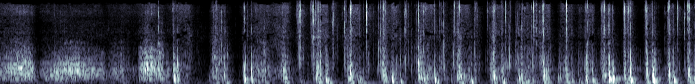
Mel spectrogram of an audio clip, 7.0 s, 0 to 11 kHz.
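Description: A hollow 1 L white paperboard kefir carton is scratched and rubbed with short nails and fingertips. The result is a fast run of dry, papery scraping and crunching bursts with a bright, crinkly edge and no ring after each stroke. The first seconds are softer, smoother rubbing, then the strokes grow quicker and sharper.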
